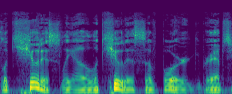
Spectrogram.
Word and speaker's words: Locutus: It's pronounced Locutus, Leo.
